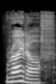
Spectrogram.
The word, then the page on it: write off: American English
